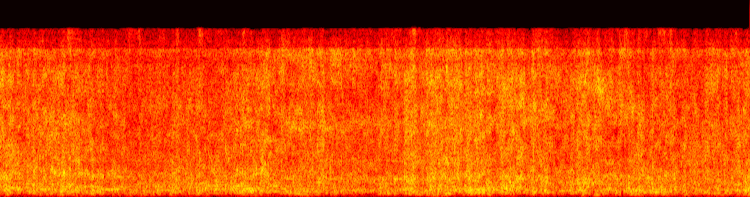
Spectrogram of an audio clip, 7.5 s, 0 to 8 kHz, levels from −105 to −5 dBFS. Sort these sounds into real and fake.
fake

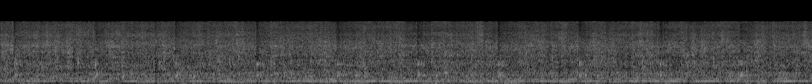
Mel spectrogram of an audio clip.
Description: fake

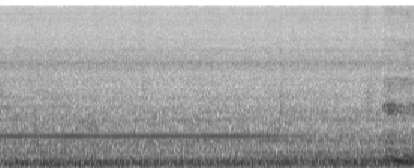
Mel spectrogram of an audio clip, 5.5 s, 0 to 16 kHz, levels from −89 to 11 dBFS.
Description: fake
